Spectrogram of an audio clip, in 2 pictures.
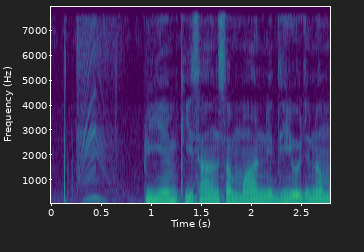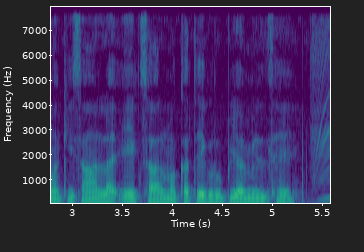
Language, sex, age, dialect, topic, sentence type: Chhattisgarhi, male, 18-24, Western/Budati/Khatahi, agriculture, question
